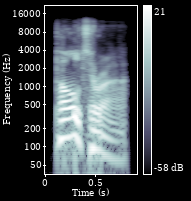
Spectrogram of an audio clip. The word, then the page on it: poulterer: British English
